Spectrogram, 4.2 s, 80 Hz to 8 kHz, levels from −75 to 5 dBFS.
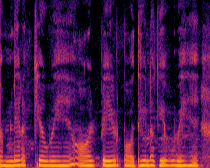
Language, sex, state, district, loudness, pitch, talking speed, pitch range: Hindi, female, Uttar Pradesh, Lucknow, -13 LUFS, 220 Hz, 140 wpm, 215-225 Hz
